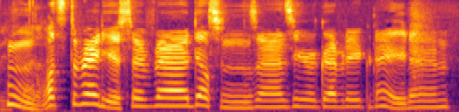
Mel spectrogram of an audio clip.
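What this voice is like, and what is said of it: Bad nerdy voice impression. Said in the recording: “The worst nerd impression I've heard in my life.”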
